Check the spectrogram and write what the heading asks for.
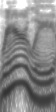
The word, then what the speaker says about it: rarely: Make sure to clearly pronounce both R sounds.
